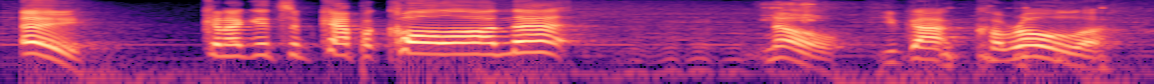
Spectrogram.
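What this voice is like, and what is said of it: Thick fake New York accent. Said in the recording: “fake New York thick accents ... the thick accent”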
